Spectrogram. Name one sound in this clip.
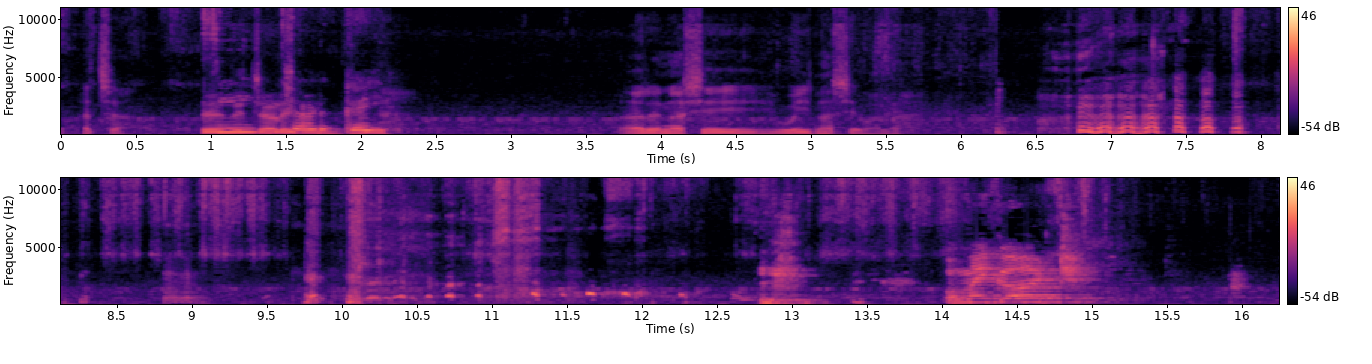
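A young woman talks and laughs over an online call.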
